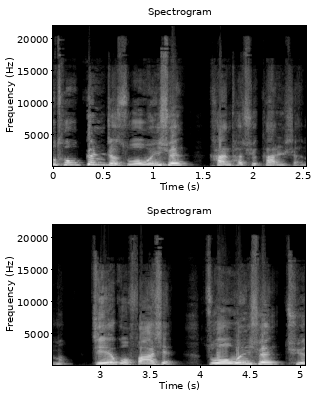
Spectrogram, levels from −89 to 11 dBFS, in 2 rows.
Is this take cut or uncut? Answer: cut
